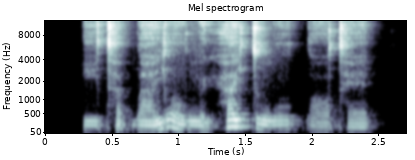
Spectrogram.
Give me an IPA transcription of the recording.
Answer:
iː˨˩ t̪ʰ ɐ˨ p̚ w aː˨˥ j w o˨ w n̪ ɵ˨˩ ɥ h ɐ˥ j t̪ ʊ˧ ŋ w uː˧ k̚ w ɔː˨˧ t̪ʰ ɛː˨ t̚

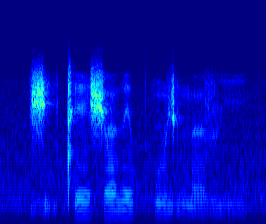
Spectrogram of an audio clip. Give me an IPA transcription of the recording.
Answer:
ʒ ḭ˨ tʼ e˦˨ ʃ œ˦ ð e˦ kʷʰ œ̃˦ ʒ ŋ͡m œ˨ v i˦

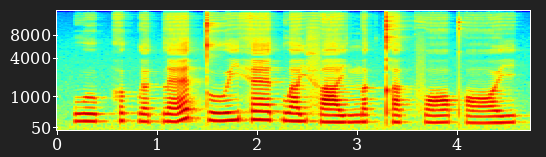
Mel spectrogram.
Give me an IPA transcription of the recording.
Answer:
w uː˨ p̚ h ʊ˧ k̚ l ɵ˨ t̚ l ɛː˨˥ t̚ t̪ uː˨˧ j h ɛː˧ t̚ w ɐ˧ j f aː˨ j n̪ ɐ˨˥ k̚ t̪ʰ ɐ˨ k̚ f ɔː˨˧ pʰ ɔː˨˧ j

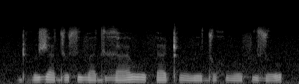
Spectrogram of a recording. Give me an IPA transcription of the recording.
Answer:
ɖʱ ɵ ʒ a d ɵ s ɨ β a d ɨ ɣ a β o θ a ʈʰ o β e d o x β o f ɨ z o

